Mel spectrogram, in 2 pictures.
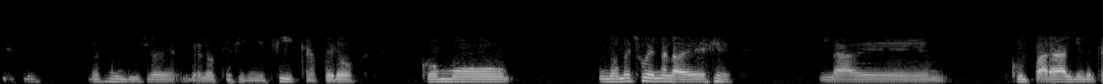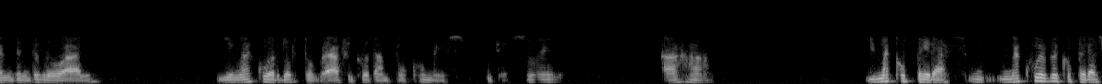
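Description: From start to finish the speech carries tandem speech coding. The sound fits a chain of four separate speech codecs, likely G.729A, AMR-NB twice and CVSD, joined by G.711 links, each re-encoding the previous coder's already degraded output. Nothing survives above 3.8 kHz, so the speech is muffled, and it is rough and warbly throughout. Unlike a single low-bitrate codec, whose artefacts stay consistent, here different distortions pile on top of one another.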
